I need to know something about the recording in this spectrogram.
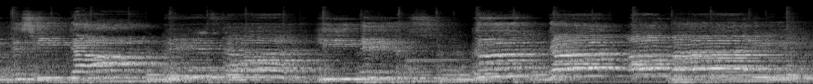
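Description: A church worship band playing a song: several voices singing together over guitar accompaniment.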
